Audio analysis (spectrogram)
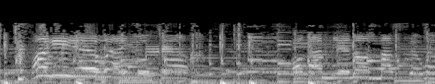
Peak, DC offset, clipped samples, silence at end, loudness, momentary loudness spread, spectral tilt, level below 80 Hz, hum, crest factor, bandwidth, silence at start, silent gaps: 0 dBFS; under 0.1%; under 0.1%; 0 s; -13 LUFS; 8 LU; -2.5 dB/octave; -22 dBFS; none; 14 dB; 7.4 kHz; 0 s; none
